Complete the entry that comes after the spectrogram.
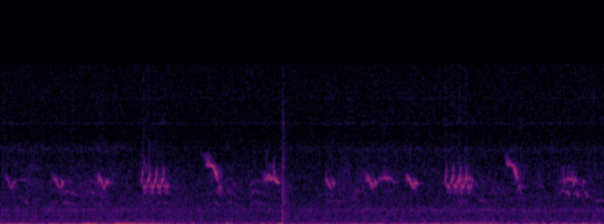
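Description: Small birds calling faintly, a scatter of short high chirps and a few quick trills, with a single sharp click a little before the three-second mark.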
